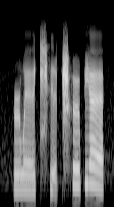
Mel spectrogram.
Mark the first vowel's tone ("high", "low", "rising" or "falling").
rising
